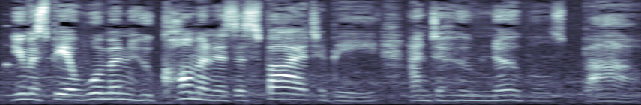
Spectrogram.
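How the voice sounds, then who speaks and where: Video game role: haughty noblewoman mage played by a woman, low register, measured and formal, noisy ambient backdrop. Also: steady tone, natural voice. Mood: lofty, commanding. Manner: poised, haughty, condescending endearments, measured formal speech. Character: imperious, elegant aristocratic court enchantress. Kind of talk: video game cutscene acting.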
